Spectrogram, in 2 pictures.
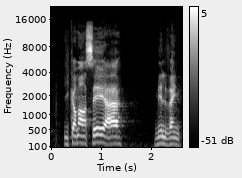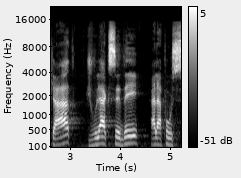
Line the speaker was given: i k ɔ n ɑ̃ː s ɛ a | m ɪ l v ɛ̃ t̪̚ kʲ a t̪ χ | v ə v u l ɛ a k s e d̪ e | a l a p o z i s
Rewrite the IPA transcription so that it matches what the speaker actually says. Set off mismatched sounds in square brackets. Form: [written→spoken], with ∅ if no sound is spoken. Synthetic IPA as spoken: i k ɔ [n→m] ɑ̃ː s ɛ a | m ɪ l v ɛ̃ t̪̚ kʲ a t̪ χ | [v→ʒ] ə v u l ɛ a k s e d̪ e | a l a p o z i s

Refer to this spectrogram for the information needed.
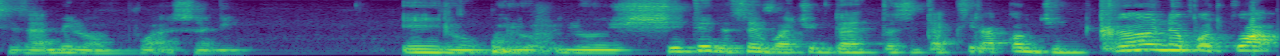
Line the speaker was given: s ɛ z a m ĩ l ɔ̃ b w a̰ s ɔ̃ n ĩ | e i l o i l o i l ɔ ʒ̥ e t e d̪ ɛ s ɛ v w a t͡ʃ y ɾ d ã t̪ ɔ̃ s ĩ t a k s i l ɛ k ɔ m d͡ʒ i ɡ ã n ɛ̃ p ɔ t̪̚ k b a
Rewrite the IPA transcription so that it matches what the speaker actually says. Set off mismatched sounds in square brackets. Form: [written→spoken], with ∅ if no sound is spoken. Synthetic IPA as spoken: s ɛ z a m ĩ l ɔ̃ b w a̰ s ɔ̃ n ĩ | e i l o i l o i l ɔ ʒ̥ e t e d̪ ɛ s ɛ v w a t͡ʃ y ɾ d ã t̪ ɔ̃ s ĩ t a k s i l [ɛ→a] k ɔ m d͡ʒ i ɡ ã n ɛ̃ p ɔ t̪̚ k [b→w] a

